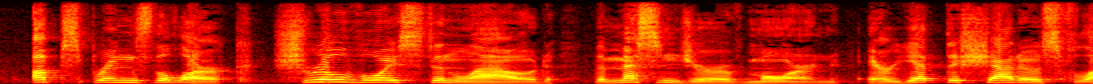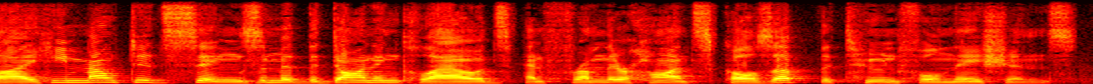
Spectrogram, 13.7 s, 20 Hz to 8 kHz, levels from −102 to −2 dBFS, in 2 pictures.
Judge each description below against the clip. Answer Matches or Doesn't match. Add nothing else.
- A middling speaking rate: Matches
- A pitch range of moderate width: Matches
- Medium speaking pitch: Matches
